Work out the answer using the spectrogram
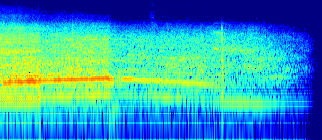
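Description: A car's engine accelerating hard, its pitch climbing between gear changes, one just as it begins and another about two seconds in. It then falls away in pitch and level and fades out, with a single sharp click partway through the fade.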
